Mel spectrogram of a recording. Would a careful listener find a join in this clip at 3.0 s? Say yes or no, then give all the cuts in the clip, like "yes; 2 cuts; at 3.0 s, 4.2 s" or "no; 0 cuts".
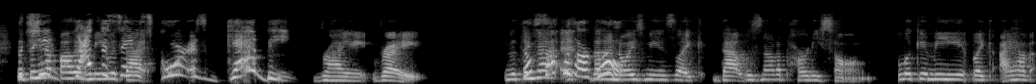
yes; 1 cut; at 3.0 s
